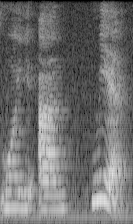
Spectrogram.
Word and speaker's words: 面: The simplified version written like this, and the pronunciation is 摸一安面, fourth tone means face.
